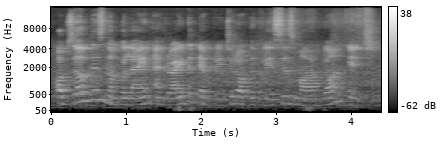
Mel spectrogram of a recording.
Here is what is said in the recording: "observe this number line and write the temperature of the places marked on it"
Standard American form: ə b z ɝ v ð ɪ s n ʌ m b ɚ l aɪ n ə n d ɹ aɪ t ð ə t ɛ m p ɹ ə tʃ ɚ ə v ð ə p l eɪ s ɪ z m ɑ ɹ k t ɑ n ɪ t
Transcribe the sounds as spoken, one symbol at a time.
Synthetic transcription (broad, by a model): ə b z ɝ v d ɪ s n ʌ m b ɚ l aɪ n ə n d ɹ aɪ t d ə t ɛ m p ɹ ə tʃ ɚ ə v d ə p l eɪ s ɪ z m ɑ ɹ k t ɑ n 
